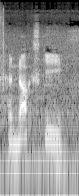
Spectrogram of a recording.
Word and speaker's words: Chojnacki: My name is Chojnacki, and it's a Polish surname. It's actually pronounced Chojnacki in Poland, and my first name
